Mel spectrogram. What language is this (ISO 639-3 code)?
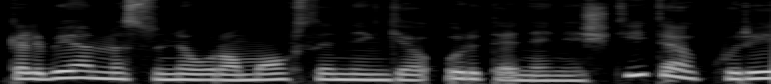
lit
